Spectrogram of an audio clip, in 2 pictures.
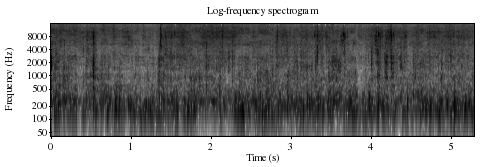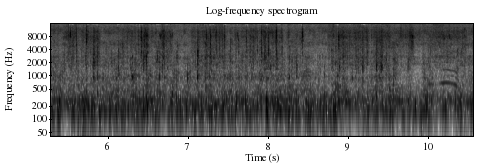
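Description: Wind rushes steadily past close by.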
